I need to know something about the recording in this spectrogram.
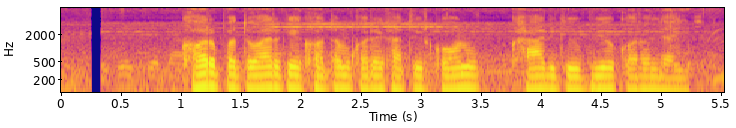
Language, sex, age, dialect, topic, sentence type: Bhojpuri, male, 18-24, Northern, agriculture, question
